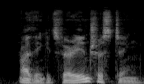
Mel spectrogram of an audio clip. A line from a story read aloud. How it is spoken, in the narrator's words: replied Father Brown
